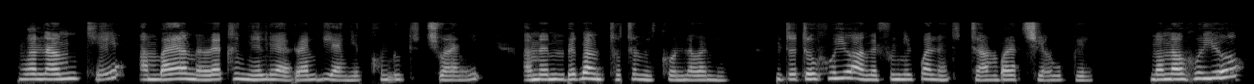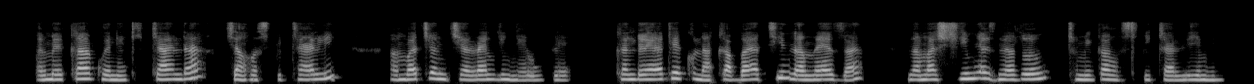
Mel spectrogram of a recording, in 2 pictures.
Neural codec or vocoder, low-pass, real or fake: codec, 16 kHz in and 24 kHz out, 0.6 kbps, FireRedTTS-2 codec; 7.2 kHz; fake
